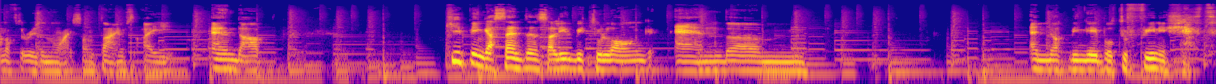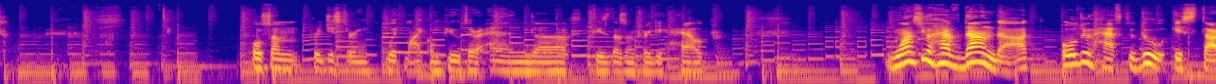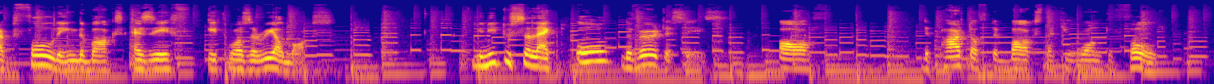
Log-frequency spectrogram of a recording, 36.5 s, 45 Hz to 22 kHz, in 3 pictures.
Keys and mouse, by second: 2.6 ctrl+middle click, 3.2 ctrl+middle click, 4.8 click, 5.1 shift+s, 6.1 shift+s, 8.4 Tab, 8.9-10.9 drag, 12.7 click, 13.7-14.7 drag, 15.6-17.0 drag, 16.6 KP_Divide, 22.6 ctrl+shift+middle click, 23.2 shift+middle click, 23.8 Tab, 24.8 ctrl+shift+middle click, 26.3 click, 29.0-30.5 drag, 33.6 click, 33.9 right click, 33.9 click, 34.5 a, 35.7 a, 36.3 a, 36.3 c.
